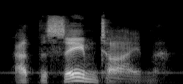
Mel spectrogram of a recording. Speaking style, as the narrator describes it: said Challenger, his great voice booming strangely amid the silence

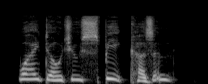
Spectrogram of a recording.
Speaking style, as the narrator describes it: suddenly shrieked the princess so loud that those in the drawing-room heard her and were startled

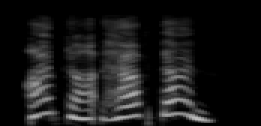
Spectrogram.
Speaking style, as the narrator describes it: she protested with a pleading glance

